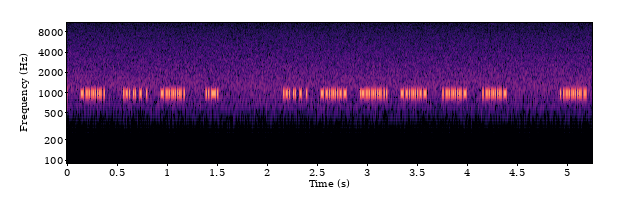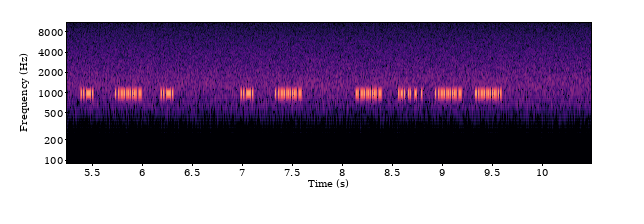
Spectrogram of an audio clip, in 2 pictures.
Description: Hellschreiber (Feld-Hell, 122.5 baud), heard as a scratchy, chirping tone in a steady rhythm, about 980 Hz. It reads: … 705099 3131 13 8732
